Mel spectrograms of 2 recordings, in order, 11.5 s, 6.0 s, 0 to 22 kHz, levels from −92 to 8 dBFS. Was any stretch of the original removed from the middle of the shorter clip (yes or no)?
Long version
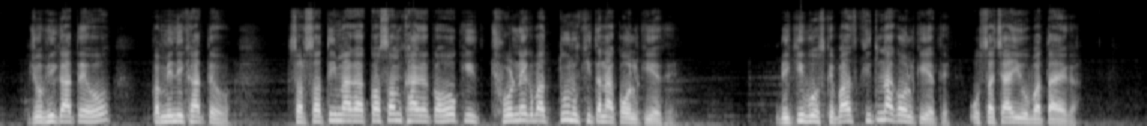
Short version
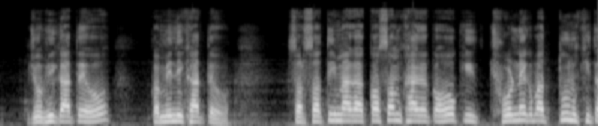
no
